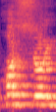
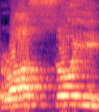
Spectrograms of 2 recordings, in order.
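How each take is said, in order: First: "হস্যই" begun with an audible h sound; wrong pronunciation. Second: "রস্য ই" starting on r with a doubled s; correct pronunciation. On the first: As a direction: say "হস্যই" as commonly mispronounced, starting on হ. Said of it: "হস্যই বলে কিচ্ছু হয় না". (হ দিয়ে শুরু করে ভুল উচ্চারণে "হস্যই") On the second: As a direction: say "রস্য ই" distinctly, with the h left silent. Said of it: "এর উচ্চারণটা কি হবে". (হ বাদ দিয়ে, স দুবার করে "রস্য ই") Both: Shown as a demonstration.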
